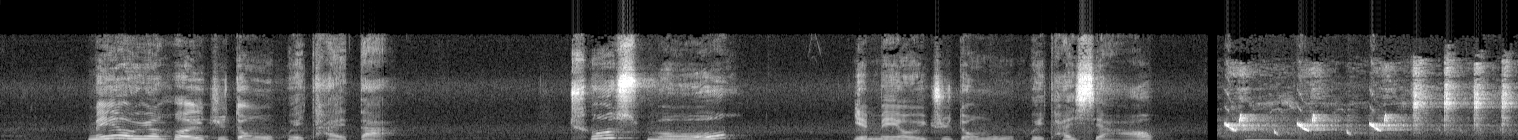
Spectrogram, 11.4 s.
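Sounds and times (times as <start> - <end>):
speech: 0.6 - 3.0, 4.4 - 5.6, 6.4 - 8.8
small bird chirping: 9.2 - 11.3.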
